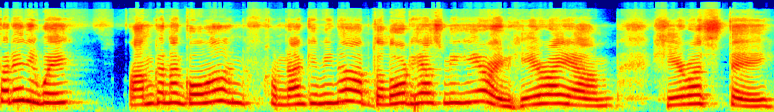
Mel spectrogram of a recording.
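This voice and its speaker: A woman with a strong Spanish accent speaks at an extremely high pitch with ordinary variation, at a moderate pace and very even loudness. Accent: heavy Spanish. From Mexico. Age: 50s. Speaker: livestreamer. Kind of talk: live stream chat. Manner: halting.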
